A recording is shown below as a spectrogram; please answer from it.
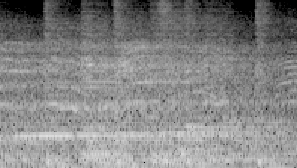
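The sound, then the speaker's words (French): Belarusian fans cheering at an ice hockey rink: a dense, continuous crowd roar with scattered shouts and whoops at an even loudness. “Et le public biélorusse s'enflamme.”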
